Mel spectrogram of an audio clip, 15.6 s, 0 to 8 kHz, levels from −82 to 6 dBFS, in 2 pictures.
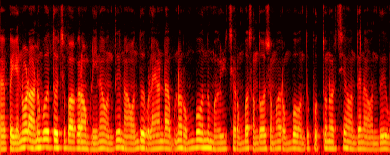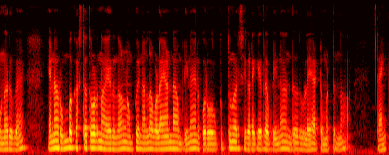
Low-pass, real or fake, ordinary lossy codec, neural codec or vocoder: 7.2 kHz; real; none; none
